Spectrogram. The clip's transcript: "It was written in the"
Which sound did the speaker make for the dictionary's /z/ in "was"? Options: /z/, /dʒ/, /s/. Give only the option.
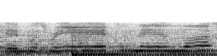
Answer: /z/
